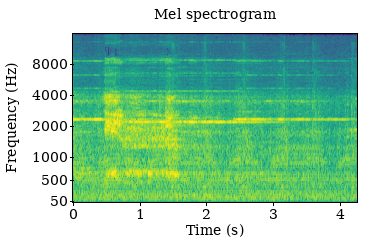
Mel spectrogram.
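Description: Pan Asian Creations animated dragon doorbell playing its sound effect through its small speaker: two screeching bursts about half a second and a second and a half in, over a steady high tone, fading away toward the end.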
